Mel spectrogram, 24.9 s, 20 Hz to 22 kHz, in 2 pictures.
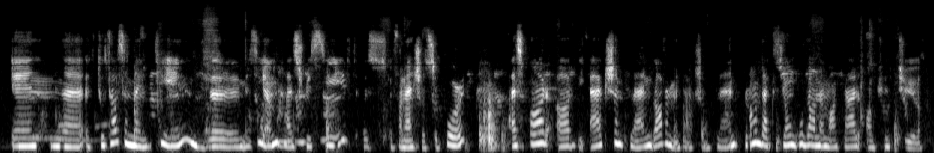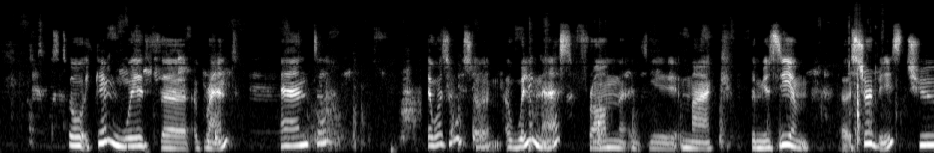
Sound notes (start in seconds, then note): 12.0 french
